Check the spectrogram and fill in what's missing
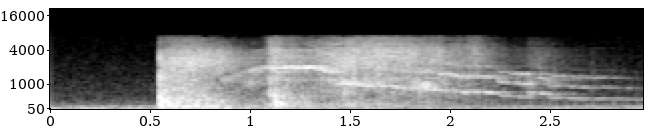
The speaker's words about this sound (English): The boy who fired the shot shouted with joy. Then they linked arms and walked off.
